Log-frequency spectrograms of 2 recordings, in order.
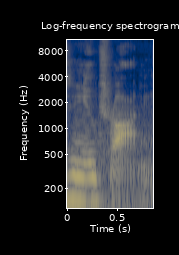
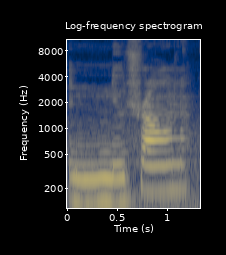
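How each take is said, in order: First: Neutron with an open "ah", "noo-trahn"; usual pronunciation. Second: NEUTRON with a long O, "noo-trone"; original pronunciation. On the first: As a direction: say Neutron to rhyme with "on". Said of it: "now I kinda just say it as". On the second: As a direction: say Neutron to rhyme with "bone". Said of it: "supposed to be pronounced". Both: Shown as a demonstration.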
